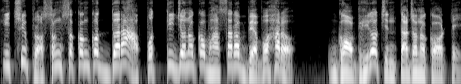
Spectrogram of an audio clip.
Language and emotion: Odia, disgusted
